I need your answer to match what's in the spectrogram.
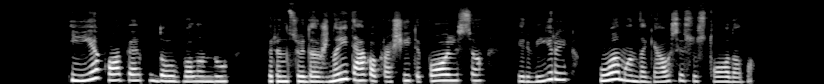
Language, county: Lithuanian, Panevėžys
